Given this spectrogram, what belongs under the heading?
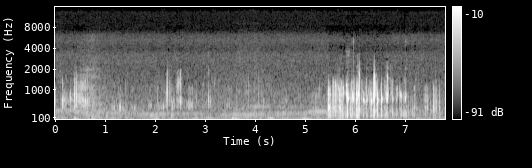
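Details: Stomach growling in a pregnant woman, relaxing before contractions began: soft creaks and tonal groans, then a burst of loud bubbling gurgles.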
